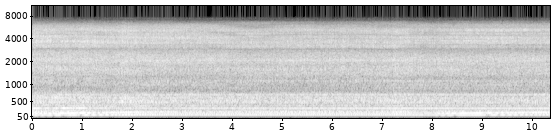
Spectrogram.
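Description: Diesel tractor engines of a Sonalika DI 50 and a John Deere 5050 running steadily. The low engine note swells for the first few seconds and again near the end.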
